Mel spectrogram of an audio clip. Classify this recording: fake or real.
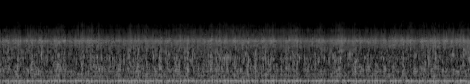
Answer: fake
